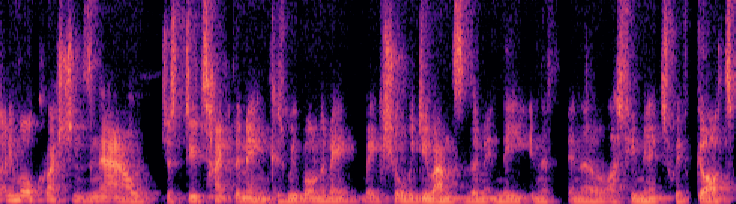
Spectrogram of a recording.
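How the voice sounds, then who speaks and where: Against a quiet background, a man talks at a very fast pace with hardly any pauses. His voice is somewhat breathy. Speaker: webinar moderator for education channel. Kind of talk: webinar moderation. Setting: video call. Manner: hesitant, many filler words.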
